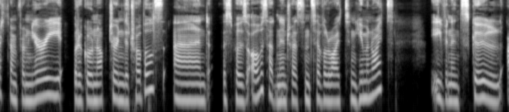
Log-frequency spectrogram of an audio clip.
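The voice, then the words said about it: Northern Irish accent. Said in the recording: “as you can probably tell from my accent, I grew up in the north”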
